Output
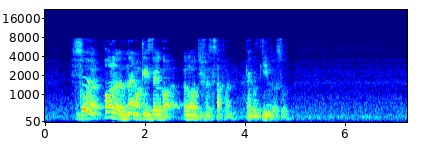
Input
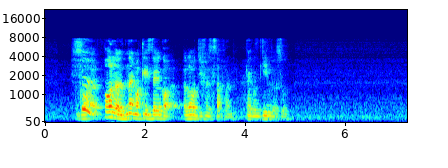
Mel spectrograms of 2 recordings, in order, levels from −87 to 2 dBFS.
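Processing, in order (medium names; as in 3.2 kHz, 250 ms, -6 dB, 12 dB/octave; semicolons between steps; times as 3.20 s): peak limiter -16 dBFS, peak gain reduction 11 dB; trim -2.5 dB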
